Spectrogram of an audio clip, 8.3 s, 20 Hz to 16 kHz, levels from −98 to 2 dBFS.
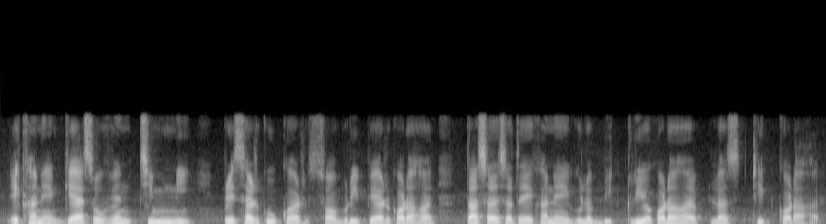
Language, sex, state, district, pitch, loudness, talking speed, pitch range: Bengali, male, West Bengal, Alipurduar, 120 Hz, -19 LUFS, 160 wpm, 115-130 Hz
